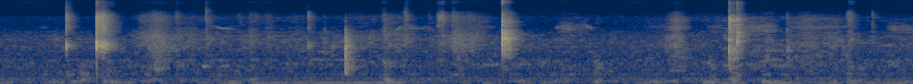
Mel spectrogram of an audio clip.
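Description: Combination pliers snapping and clicking on a thin wire: a handful of sharp, irregularly spaced snaps, the loudest about a second in, midway and near the end, with soft rustling of the wire and hands between them.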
